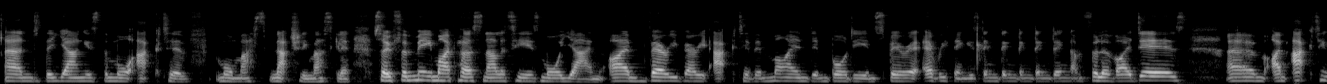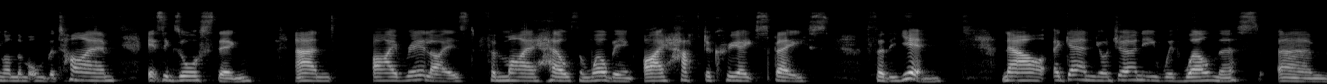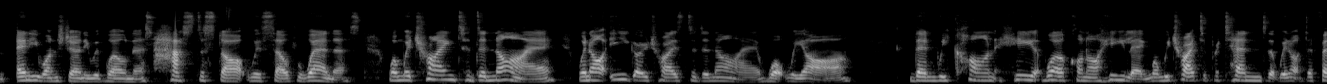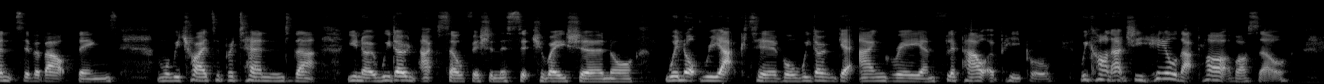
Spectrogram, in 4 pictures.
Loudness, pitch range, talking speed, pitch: -28 LUFS, 155-190 Hz, 175 wpm, 170 Hz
